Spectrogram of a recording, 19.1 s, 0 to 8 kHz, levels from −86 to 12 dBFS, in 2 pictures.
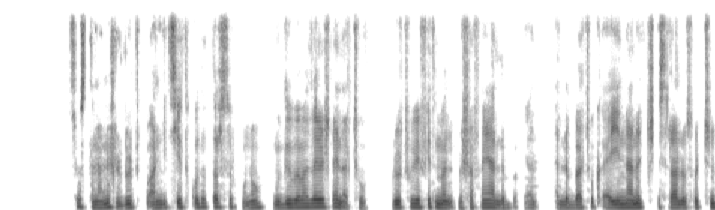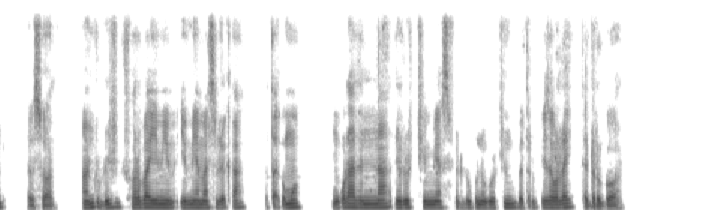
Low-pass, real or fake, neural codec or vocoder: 7.2 kHz; real; none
